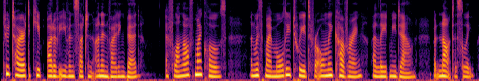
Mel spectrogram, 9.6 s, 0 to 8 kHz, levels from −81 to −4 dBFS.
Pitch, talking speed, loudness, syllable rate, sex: 190 Hz, 200 wpm, -15 LUFS, 5.2 syllables/s, female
